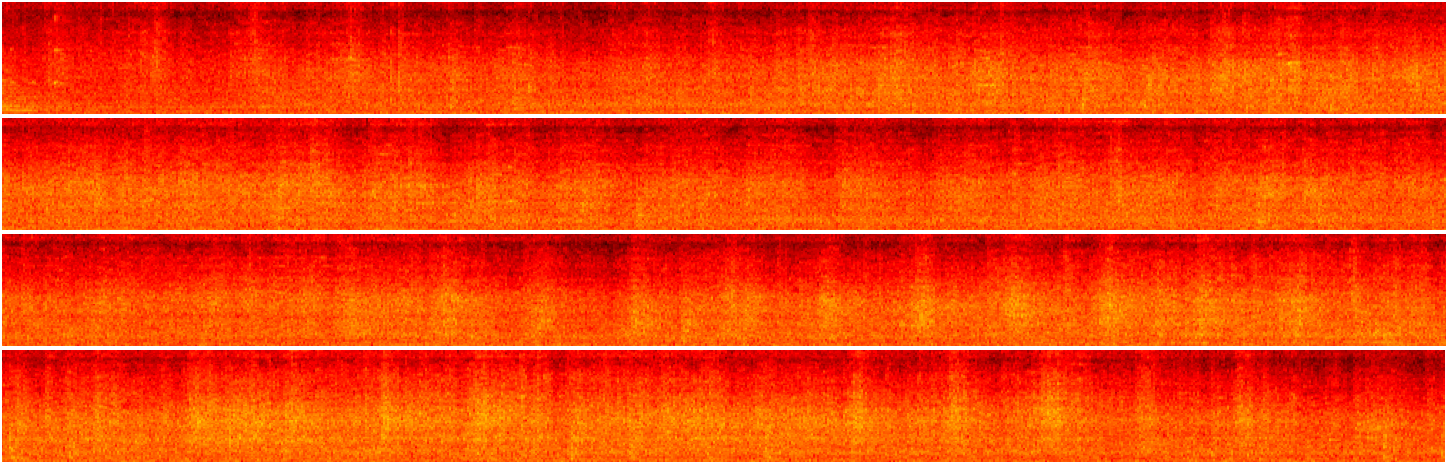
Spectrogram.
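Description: Freight train cars, lumber-loaded flatcars followed by tank cars, rolling steadily past on the rails: a continuous, even rumble of wheels on track.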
